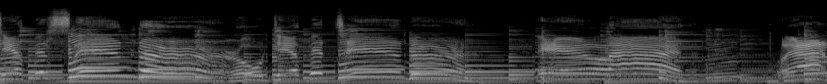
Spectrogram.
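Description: A man's voice singing long, gliding notes over acoustic guitar in a slow dark folk blues song.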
